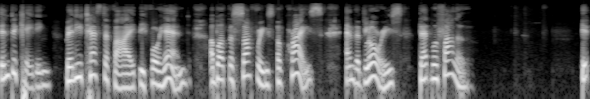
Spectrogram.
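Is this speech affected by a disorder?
No.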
